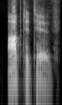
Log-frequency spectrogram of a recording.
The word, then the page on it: optative: American English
